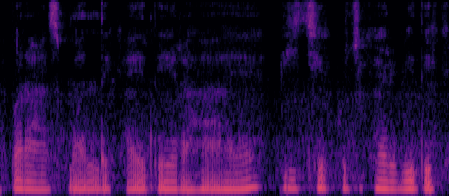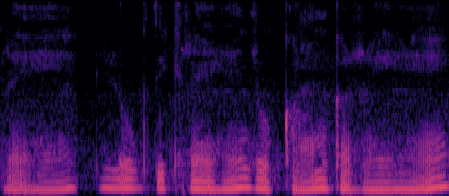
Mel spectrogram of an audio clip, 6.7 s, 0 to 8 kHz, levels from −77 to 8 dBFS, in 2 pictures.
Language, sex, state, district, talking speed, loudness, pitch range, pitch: Hindi, female, Chhattisgarh, Rajnandgaon, 195 wpm, -34 LUFS, 115-135 Hz, 125 Hz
